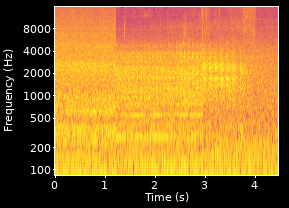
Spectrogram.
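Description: Steady low mechanical rumble with a few faint steady hums; the high end drops away about a second in, and the sound changes again about three seconds in.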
